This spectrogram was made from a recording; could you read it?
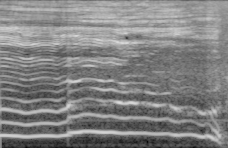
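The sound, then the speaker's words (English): A single long, eerie, inhuman howl from a large, white, unshapely creature as it writhes, loud, holding a steady moaning pitch that lifts slightly partway through before sliding down and cutting off at the end. “It's large and unshapely, and it starts to writhe and give an inhuman howl.”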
